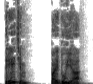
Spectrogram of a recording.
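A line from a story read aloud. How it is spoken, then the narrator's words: Calm reply. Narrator (Russian): спокойно ответил Богомолов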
